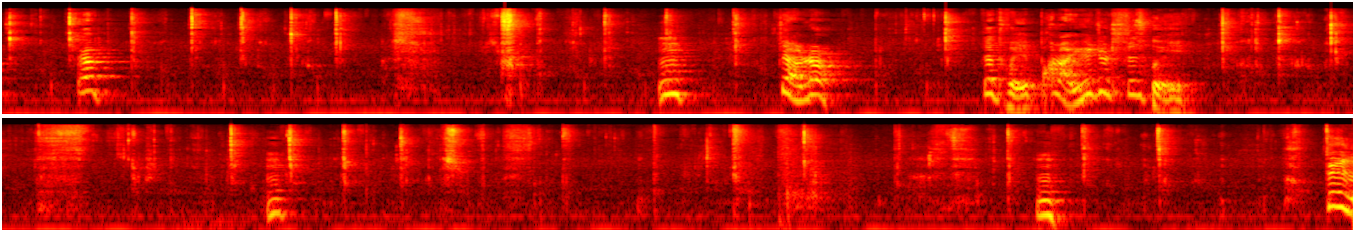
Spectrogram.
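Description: A young man chews crunchy food loudly, with wet smacking sounds.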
